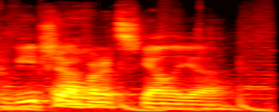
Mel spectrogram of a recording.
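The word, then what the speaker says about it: Khvicha Kvaratskhelia: Kvicha Hrtskelia is how you say his name.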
